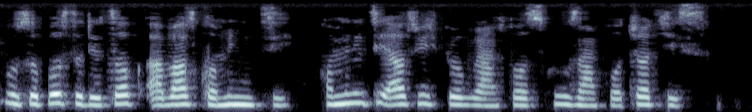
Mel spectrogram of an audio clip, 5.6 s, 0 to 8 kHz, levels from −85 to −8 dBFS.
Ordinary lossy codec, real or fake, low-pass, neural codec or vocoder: AAC, 32 kbps; fake; 7.2 kHz; vocoder, 24 kHz, 100 mel bands, Vocos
